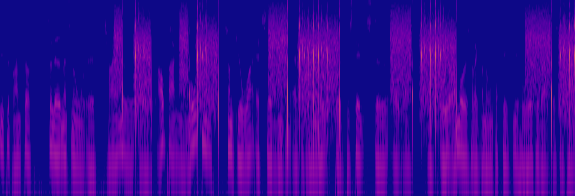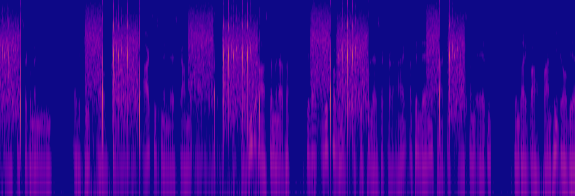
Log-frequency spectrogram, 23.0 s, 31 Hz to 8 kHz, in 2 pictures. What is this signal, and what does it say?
Pulse dialling, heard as a rotary dial, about 11 pulses a second, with speech in Danish. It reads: 2 3 7 6 6 4 6 5 2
